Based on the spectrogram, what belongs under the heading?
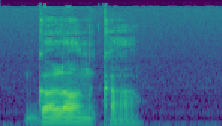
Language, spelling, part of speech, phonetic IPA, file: Polish, golonka, noun, [ɡɔˈlɔ̃nka], Pl-golonka.ogg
